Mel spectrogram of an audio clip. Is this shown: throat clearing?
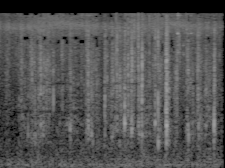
no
